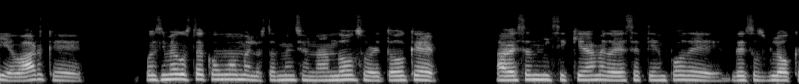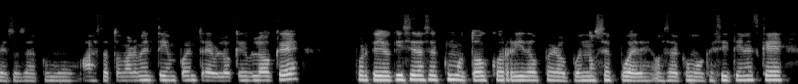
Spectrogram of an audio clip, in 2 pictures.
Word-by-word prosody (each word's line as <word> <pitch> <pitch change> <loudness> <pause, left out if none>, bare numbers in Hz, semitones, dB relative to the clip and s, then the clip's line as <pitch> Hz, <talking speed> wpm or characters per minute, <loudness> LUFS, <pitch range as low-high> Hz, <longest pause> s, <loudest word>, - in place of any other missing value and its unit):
llevar, 190 +3 +1
que 180 -4 -6 0.6
pues 215 -1 -2
sí 220 - +1
me 235 +1 +4
gusta 230 0 +2
cómo 230 0 0
me 220 -2 0
lo 195 - -4
estás 195 +2 -7
mencionando, 200 +1 0
sobre 190 -2 -2
todo 195 +1 0
que 195 -3 +1 0.6
a 195 0 +3
veces 200 +2 +2
ni 215 -1 +2
siquiera 205 +1 -2
me 210 0 0
doy 195 -1 +1
ese 190 +2 -4
tiempo 200 +1 -3
de 185 -4 -3
de 195 -1 -3
esos 195 -1 -5
bloques, 185 -3 -1
o 170 - -7
sea, 170 -1 -8
como 175 -1 -9
hasta 185 0 -4
tomarme 185 +2 -4
el 200 - -5
tiempo 200 -1 -2
entre 195 -2 -1
bloque 180 +1 -3
y - - -2
bloque, 195 +6 +2 0.5
porque 205 -1 +4
yo 195 -1 +5
quisiera 215 +1 +6
hacer 210 -1 +2
como 215 -2 +3
todo 195 0 +3
corrido, 195 -1 +2
pero 185 -3 -1
pues 180 +2 -1
no 190 0 +1
se 200 +1 0
puede, 180 -3 +1
o 175 - -5
sea 180 -1 0
como 180 -1 -2
que 185 - -7
sí 200 -1 +2
tienes 200 +1 0
que 205 -1 +4
195 Hz, 210 wpm, -19 LUFS, 185-210 Hz, 0.6 s, quisiera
